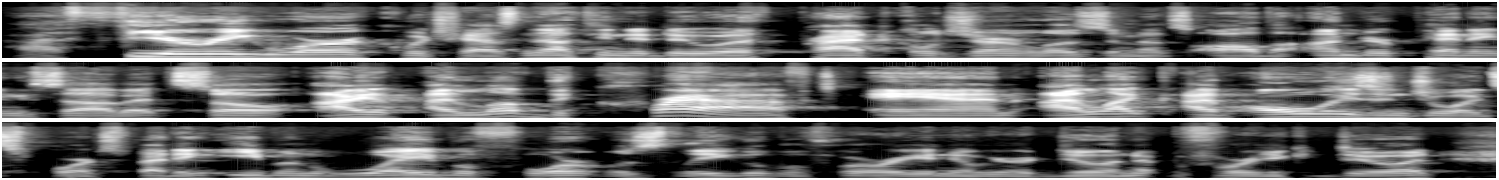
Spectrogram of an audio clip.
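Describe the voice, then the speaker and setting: Talking very fast with big swings in loudness, a man speaks with an American accent. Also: medium pitch for a man, ordinary pitch variation, hardly any pauses. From West Texas (Breckenridge). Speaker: sports betting show host. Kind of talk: podcast interview.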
